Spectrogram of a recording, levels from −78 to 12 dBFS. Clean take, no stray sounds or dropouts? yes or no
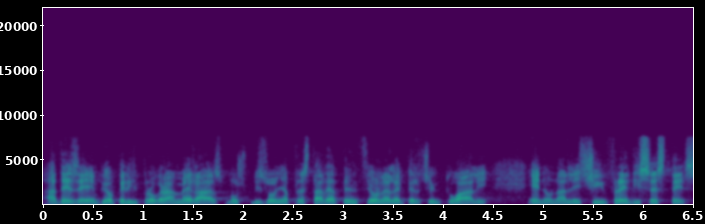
yes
